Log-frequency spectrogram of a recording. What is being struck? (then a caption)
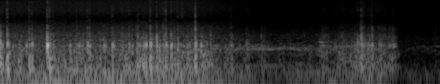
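Painted wooden board traced with a bamboo skewer. A bamboo skewer fitted with a clipped-on mic is traced slowly along the painted lines of a flat, solid painted wooden art panel. The result is a quiet, dry scratching patter with a few soft taps that thins out toward the end and stops abruptly at about four seconds.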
